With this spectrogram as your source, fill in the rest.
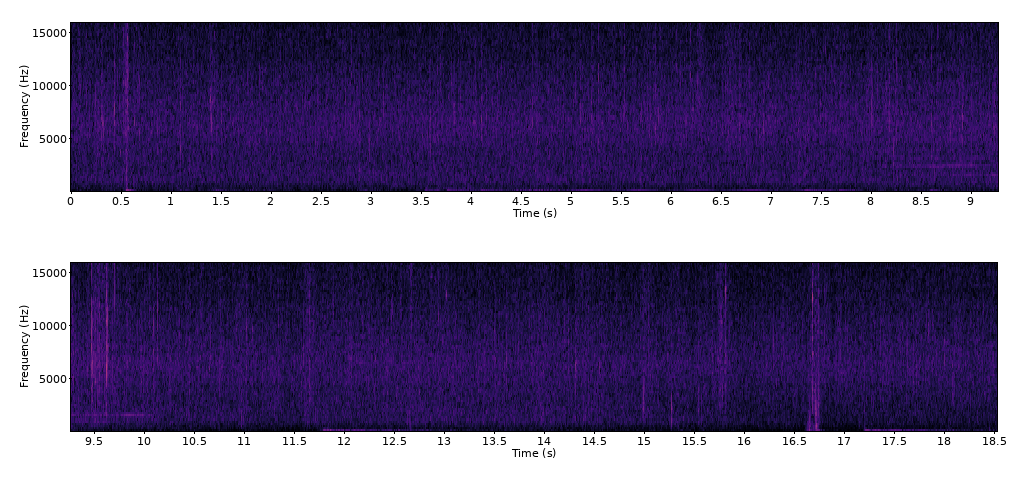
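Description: Steady rain pours in the open-world action game Horizon Zero Dawn, a dense even hiss broken by a few low thuds and sharp knocks, with no voices.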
